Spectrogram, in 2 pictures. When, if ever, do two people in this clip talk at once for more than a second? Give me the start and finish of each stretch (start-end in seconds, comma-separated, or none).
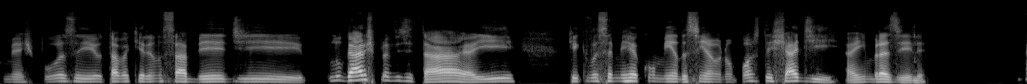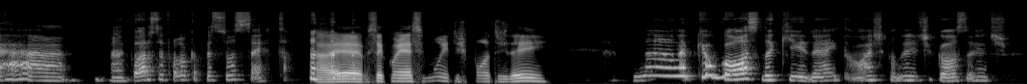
none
